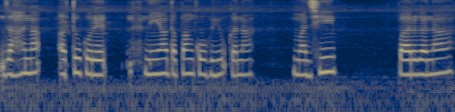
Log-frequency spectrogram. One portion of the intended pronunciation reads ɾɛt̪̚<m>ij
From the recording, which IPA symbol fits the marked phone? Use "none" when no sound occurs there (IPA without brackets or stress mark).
n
